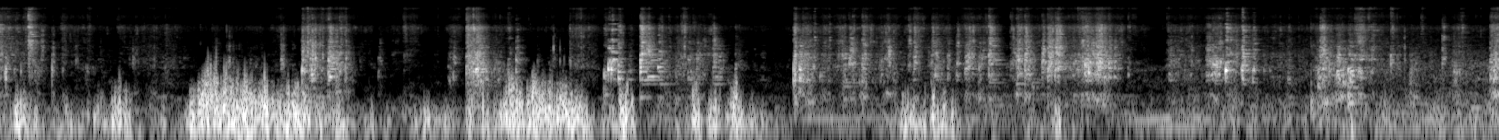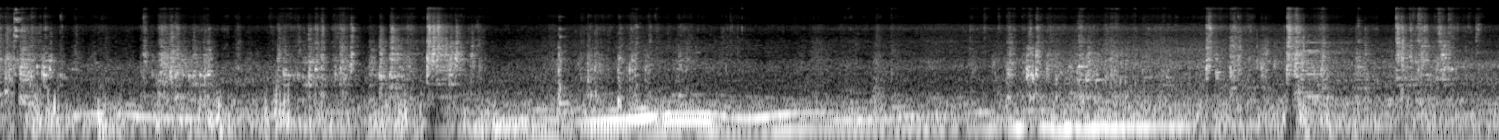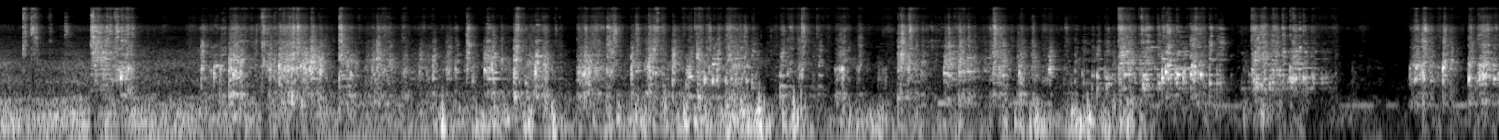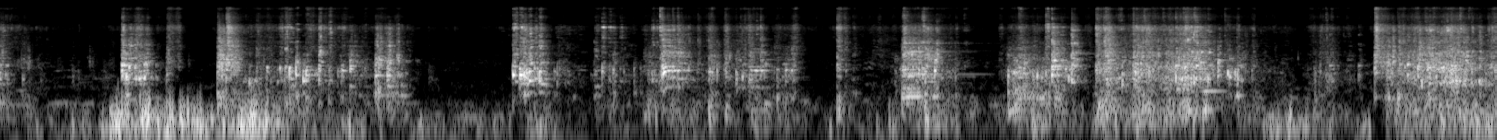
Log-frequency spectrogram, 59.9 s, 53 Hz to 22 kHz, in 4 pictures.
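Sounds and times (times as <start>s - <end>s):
bottles and cans clattering: 0.0s - 59.9s.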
